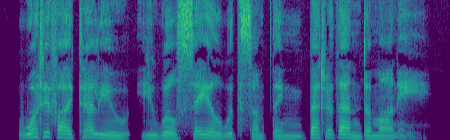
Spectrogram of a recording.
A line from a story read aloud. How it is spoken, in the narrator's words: Nynaeve said softly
